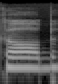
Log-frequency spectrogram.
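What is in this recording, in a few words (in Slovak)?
"kĺb", Slovak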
